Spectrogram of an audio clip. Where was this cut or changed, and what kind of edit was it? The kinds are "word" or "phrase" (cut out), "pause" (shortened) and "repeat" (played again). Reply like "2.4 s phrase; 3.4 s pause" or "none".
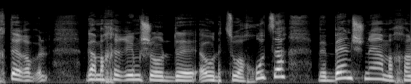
2.2 s word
